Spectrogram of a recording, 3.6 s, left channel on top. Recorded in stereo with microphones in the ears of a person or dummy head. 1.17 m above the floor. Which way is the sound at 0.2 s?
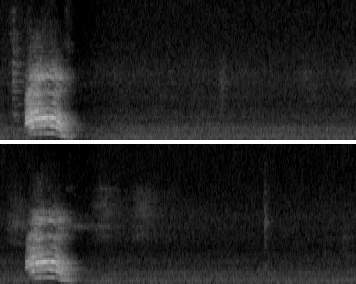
85° left.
